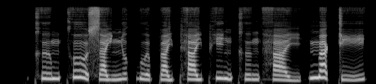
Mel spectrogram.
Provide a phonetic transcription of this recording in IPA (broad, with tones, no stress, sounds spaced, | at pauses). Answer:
kʰ ɯː˧ m t̪ʰ oː˥˨ s a˩ j ɲ oː˧ k̚ ʋ u˩ ə̯ p a˩˧ j pʰ a˧ j pʰ iː˥˨ ŋ kʰ ɯː˧ ŋ h a˧˩ j | m aː˥˨ k̚ ʔ iː˩˧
